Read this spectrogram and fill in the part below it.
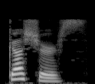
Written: gushers

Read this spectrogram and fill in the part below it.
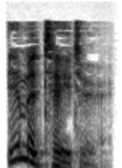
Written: imitator

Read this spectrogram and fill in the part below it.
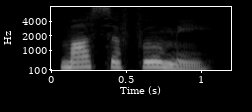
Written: masafumi

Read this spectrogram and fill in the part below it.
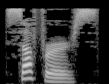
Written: sufferer's

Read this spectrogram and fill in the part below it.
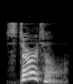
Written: startle

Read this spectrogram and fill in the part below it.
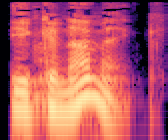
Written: economic

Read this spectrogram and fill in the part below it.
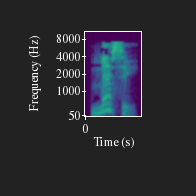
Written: messy

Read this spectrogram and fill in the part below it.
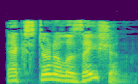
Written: externalization

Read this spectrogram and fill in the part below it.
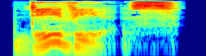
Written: devious

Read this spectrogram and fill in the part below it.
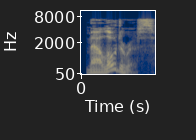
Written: malodorous

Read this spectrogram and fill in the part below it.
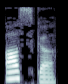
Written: asuka

